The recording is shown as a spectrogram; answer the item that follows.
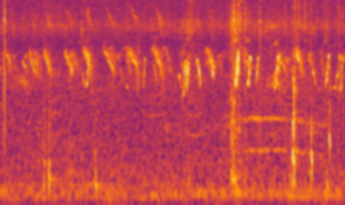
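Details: In the nest, a hen feeds her newly hatched seven-tailed chicks. The chicks give a run of thin, high, slurred peeps, and sharp clicks and a few brighter chirps come toward the end.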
